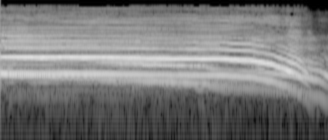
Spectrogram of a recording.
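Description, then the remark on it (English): A loud, shrill scream holds one high pitch for about three seconds, then slides downward and cuts off. No one talks over it. “The scream.”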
